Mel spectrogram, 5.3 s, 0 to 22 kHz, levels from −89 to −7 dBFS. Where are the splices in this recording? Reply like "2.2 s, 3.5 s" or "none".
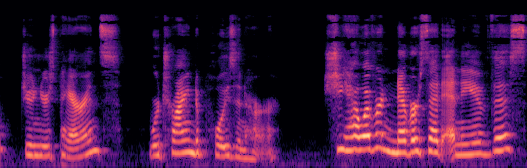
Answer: none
